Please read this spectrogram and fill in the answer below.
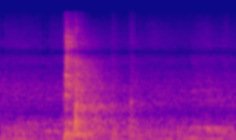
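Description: An arrow striking with one sharp impact a little over half a second in, dying away over about half a second.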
